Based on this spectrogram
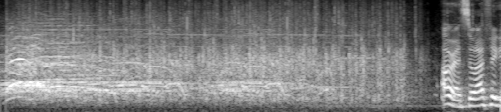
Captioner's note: crowd cheering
